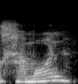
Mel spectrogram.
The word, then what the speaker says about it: jamón: And a good example would be, for example, jamón. Jamón is spelled with a J, and it produces a similar sound to its English equivalent, which is spelled with an H, no?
